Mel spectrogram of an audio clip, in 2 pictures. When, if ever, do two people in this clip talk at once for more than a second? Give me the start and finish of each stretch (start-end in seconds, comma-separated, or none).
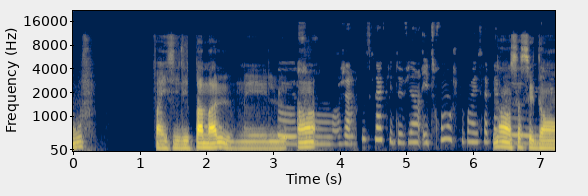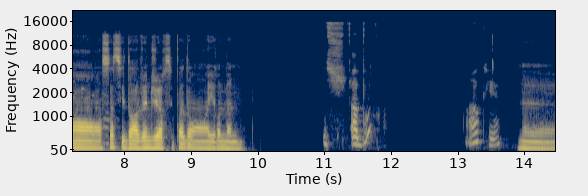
6.3-7.8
